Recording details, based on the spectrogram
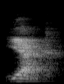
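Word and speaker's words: Jacke: योगा ही कहते हैं और जर्मन जबान में याक याक अंग्रेजी में यक तो आप यहां आ का जो फर्क है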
